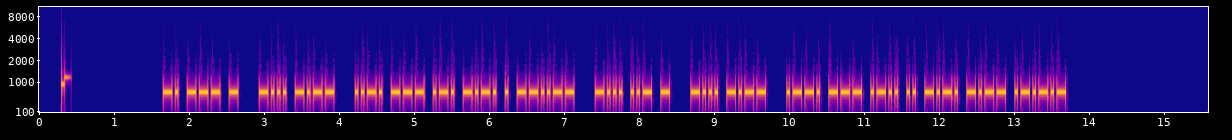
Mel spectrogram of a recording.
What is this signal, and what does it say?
Morse code, heard as a keyed tone, about 32 wpm, 700 Hz. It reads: NOT BY FORCE, BUT BY POLICY.
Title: Sentences from Top 1000 Words - Review Part 5 - 30wpm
